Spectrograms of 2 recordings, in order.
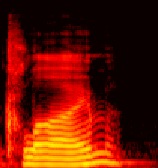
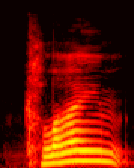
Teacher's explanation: the word climb the B is not sounded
